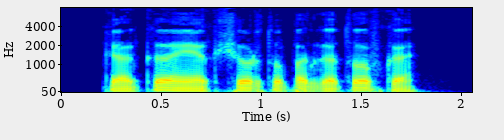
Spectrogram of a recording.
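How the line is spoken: Scoffing. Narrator (Russian): хмыкнул Толик

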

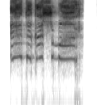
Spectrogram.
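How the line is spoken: Exclaiming woman. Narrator (Russian): воскликнула Евдокия

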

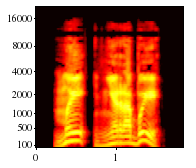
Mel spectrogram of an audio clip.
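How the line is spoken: Proud bark. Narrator (Russian): гордо рявкнул

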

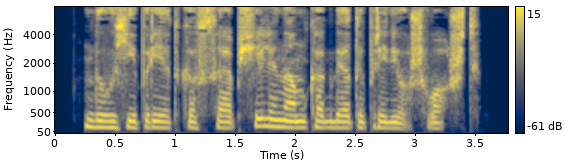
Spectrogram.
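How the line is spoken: Deep rich bass. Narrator (Russian): густым, сочным басом заговорил шаман

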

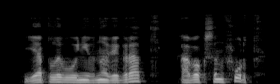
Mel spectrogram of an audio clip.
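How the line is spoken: Dry statement. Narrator (Russian): сухо известил Пит

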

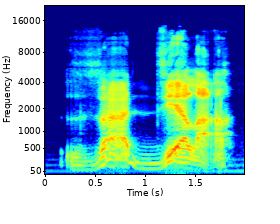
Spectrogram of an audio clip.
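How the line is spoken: Barked roughly. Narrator (Russian): рявкнул Ахмат

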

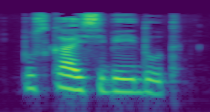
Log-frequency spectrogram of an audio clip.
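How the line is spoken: Calm reply. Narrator (Russian): отозвался Кохран, спокойно глядя вперед

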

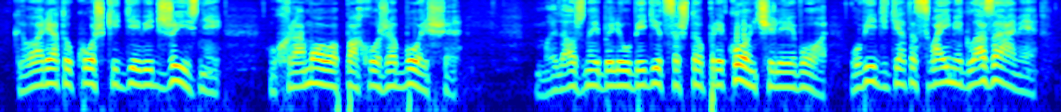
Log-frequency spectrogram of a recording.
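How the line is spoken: Angry grumbling raven. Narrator (Russian): зло проворчал ворон

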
